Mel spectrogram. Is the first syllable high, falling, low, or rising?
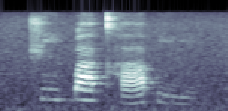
high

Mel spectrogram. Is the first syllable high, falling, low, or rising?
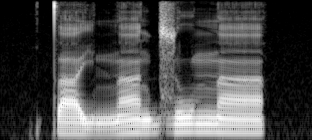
low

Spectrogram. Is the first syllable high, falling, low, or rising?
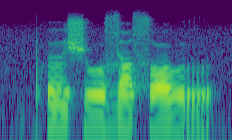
high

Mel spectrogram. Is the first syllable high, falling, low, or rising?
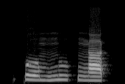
low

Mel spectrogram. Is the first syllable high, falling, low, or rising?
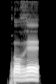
low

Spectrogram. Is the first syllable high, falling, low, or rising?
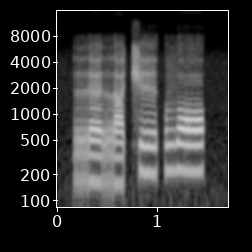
low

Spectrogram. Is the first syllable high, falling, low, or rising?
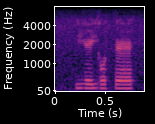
high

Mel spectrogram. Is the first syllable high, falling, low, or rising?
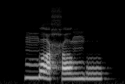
falling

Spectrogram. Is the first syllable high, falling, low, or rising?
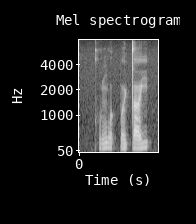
rising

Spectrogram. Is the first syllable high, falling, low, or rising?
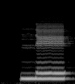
high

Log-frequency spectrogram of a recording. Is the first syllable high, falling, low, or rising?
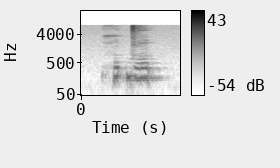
high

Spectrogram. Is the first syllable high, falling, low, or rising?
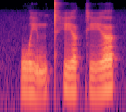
low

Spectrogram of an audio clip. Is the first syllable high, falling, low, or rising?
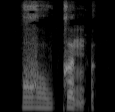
low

